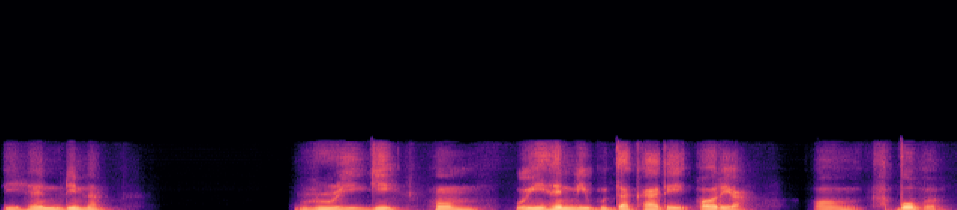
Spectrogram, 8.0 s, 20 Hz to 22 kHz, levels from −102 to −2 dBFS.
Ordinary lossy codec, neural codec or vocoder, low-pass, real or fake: AAC, 32 kbps; codec, 16 kHz, about 1 kbps, DyCAST, with the encoder's durations; 7.2 kHz; fake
